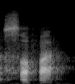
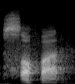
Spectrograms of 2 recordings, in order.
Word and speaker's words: Safar: Kalau yang pertama Muharram, kedua Safar, pakai sod, bukan pakai sin. Jadi bacanya itu Safar, bukan Safar. Ya, kalau Safar tuh pergi, berpergian tuh Safar. Tapi kalau bulan itu Safar, ya pakai huruf sod.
